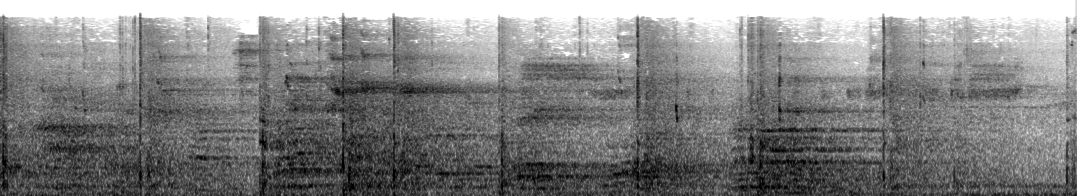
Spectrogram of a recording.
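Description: Young people talk and call out across the hall.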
